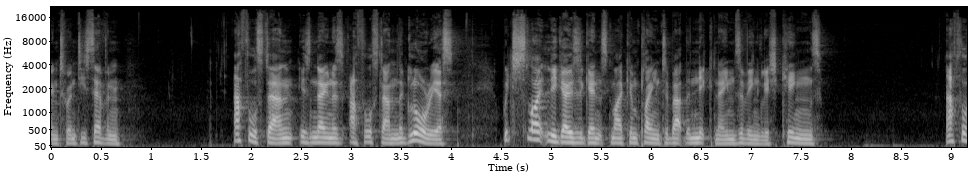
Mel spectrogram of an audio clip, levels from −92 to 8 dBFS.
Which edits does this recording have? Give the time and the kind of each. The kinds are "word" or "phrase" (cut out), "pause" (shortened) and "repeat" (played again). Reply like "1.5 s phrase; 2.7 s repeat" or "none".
none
